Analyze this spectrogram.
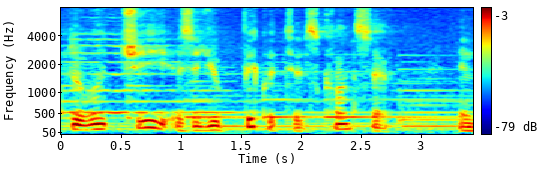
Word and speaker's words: Qi: And Qi is pronounced as Qi. It's not Qi, but Qi, which means breath, air,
